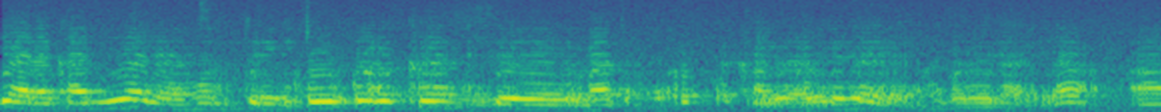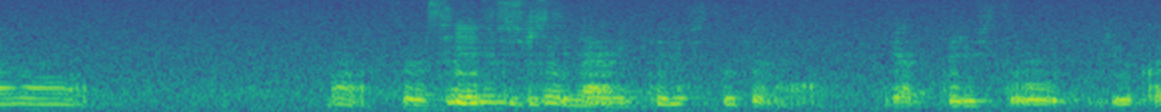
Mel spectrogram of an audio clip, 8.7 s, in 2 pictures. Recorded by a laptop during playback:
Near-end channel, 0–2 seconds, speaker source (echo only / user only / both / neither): echo only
